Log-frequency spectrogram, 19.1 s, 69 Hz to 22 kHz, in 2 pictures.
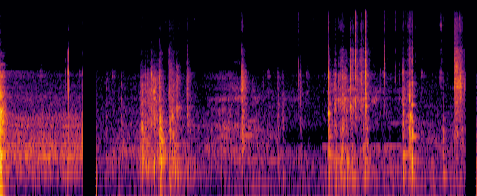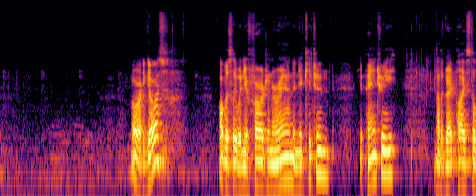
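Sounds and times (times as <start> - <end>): frozen packets knocking and rustling: 6.6 - 9.3, 17.6 - 18.4.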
